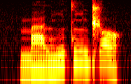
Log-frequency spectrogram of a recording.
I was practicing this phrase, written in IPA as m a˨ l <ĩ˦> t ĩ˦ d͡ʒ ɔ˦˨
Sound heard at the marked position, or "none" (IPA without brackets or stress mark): ĩ˨˦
